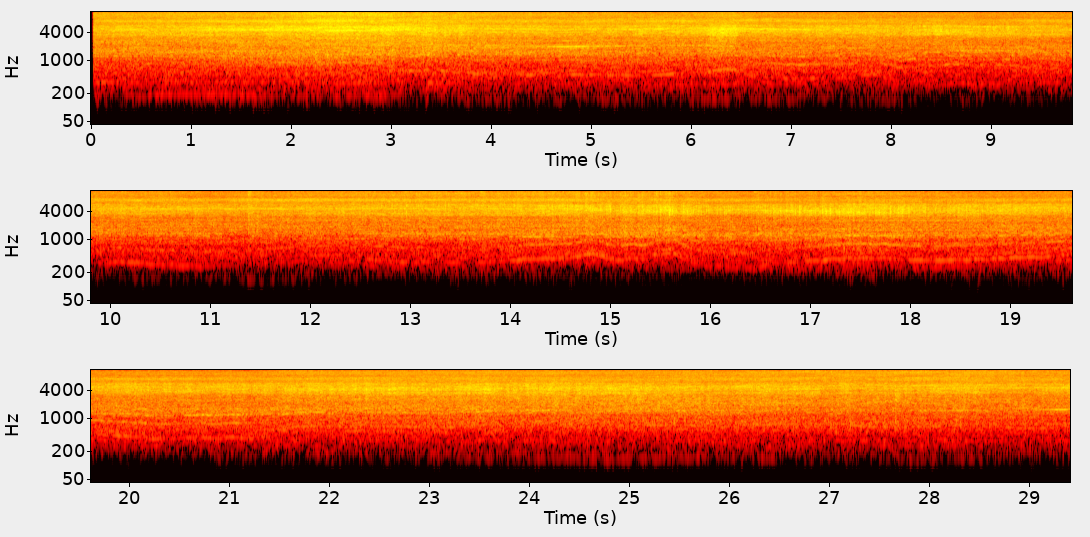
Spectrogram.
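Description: OO-gauge model train running on its layout: a steady rumble and rattle of wheels rolling over the track, with the locomotive's small electric motor giving a faint wavering whine through the middle.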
